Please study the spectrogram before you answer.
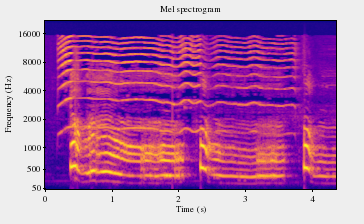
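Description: An Irish Wolfhound howls in long, wavering, tonal notes, each starting with a sharp rise then sliding lower.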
